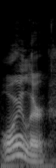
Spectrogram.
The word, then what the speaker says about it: Euler: it's called euler's method despite the pronunciation it has nothing to do with failing to appear in the nhl playoffs the method is actually named after the famous mathematician euler who studied this and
